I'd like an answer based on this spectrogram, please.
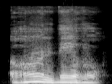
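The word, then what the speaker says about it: rendez-vous: أو مثلا كلمة رونديفو رونديفو رونديفو موعد موعد، عندي موعد عند الطبيب مثلا، جي ان رونديفو شي ان ميدسان، إذن هاد او زد تنطق أي.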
